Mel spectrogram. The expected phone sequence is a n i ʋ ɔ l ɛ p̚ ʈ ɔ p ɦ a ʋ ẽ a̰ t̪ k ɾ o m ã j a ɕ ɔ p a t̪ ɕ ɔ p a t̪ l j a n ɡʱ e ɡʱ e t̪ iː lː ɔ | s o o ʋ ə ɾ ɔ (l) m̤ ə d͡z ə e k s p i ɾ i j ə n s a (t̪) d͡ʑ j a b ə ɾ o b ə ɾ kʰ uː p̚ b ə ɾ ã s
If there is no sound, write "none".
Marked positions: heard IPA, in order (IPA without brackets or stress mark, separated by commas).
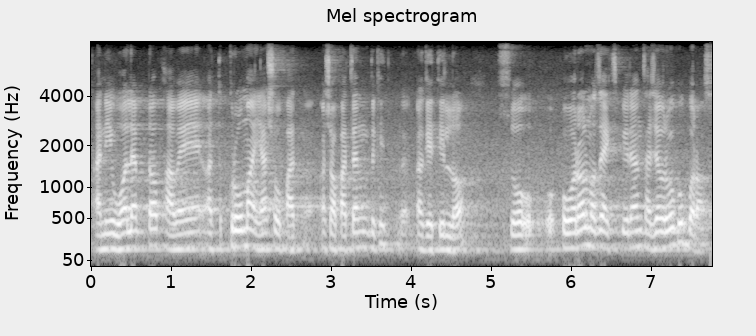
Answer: l, none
